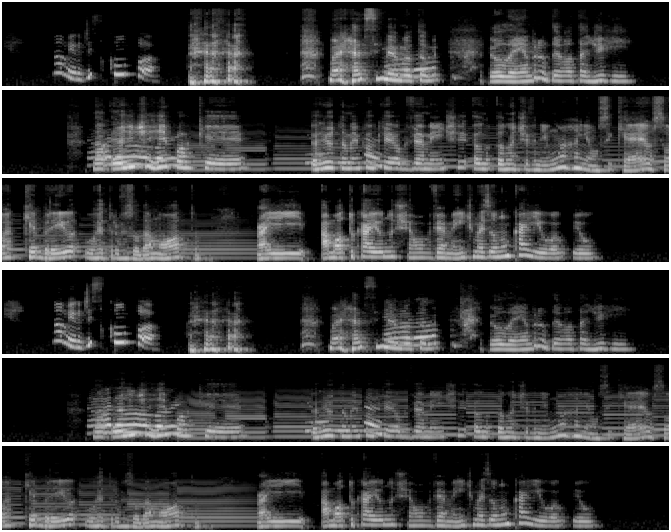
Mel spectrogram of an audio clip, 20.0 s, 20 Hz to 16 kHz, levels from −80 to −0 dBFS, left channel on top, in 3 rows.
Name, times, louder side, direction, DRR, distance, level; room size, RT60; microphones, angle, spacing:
voice 1, 0.5-1.6 3.8-4.8 7.5-8.5 9.7-10.5, right 3 dB, 65° right, 0.8 m, -26 dB
voice 2, 1.9-2.5 3.0-4.4 4.9-6.3 7.3-9.1 9.8-15.4 15.9-19.3, left 4 dB, 50° left, 0.4 m, -26 dB
Wind instrument woodwind instrument, 8.3-16.2, right 2 dB, 50° right, 1.1 m, -41 dB
head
